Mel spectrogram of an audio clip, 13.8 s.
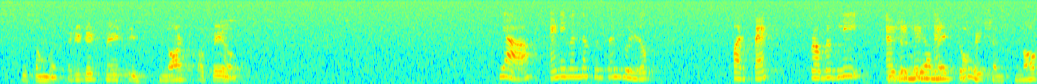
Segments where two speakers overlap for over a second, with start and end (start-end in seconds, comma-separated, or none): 11.8-13.1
